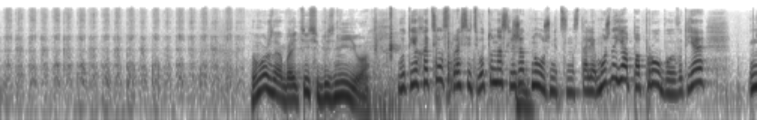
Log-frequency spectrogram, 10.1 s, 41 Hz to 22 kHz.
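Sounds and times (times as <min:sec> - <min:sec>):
hacksaw sawing: 0:00.0 - 0:03.4.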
